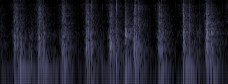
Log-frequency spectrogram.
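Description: A tarot deck being shuffled by hand: an irregular run of quick papery clicks and taps as the cards slide against each other.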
